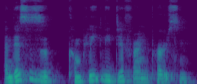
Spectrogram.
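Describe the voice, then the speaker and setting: A woman's voice: lowish voice, brisk. A woman in her thirties giving a casual tarot reading, chatty and thinking aloud with fillers and asides. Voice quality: says she has a loud voice. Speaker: tarot reader.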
